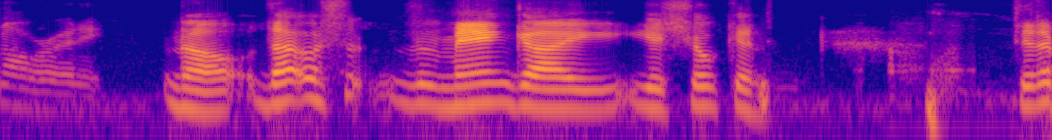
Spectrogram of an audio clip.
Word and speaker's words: Mangai Yoshokan: No, that was the ManGai YoShoKan. Did I pronounce that right?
